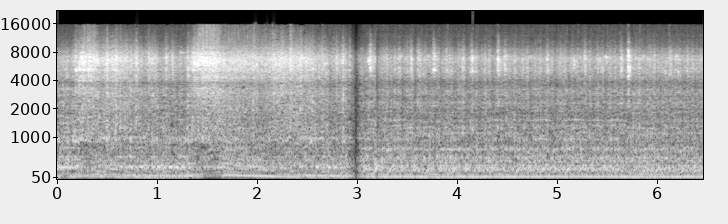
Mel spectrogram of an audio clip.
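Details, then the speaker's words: V8 with exhaust partly open and leaking: loud, steady deep beat after brief rev, no knock; knocking sound later thought possibly from wrong clutch disc, rivets chewing flywheel. "I've got the exhaust partially owned a little loud leaks well that sounds good to me"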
